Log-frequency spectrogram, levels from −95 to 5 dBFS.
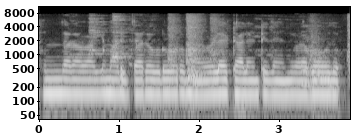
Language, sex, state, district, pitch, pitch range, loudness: Kannada, male, Karnataka, Bellary, 145 Hz, 140-145 Hz, -14 LUFS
